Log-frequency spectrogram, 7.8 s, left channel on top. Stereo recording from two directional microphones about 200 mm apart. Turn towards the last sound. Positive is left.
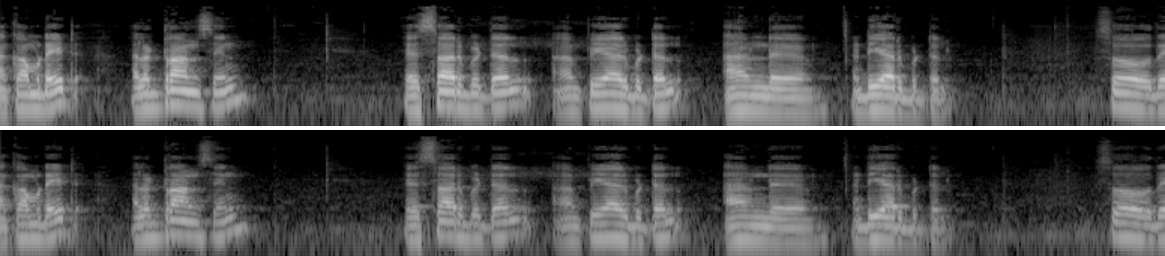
turn(degrees=25)  # may be behind; listen again after turning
